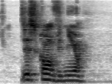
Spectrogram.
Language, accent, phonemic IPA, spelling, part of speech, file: French, Canada, /dis.kɔ̃.və.njɔ̃/, disconvenions, verb, LL-Q150 (fra)-disconvenions.wav
- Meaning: inflection of disconvenir: 1. first-person plural imperfect indicative 2. first-person plural present subjunctive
